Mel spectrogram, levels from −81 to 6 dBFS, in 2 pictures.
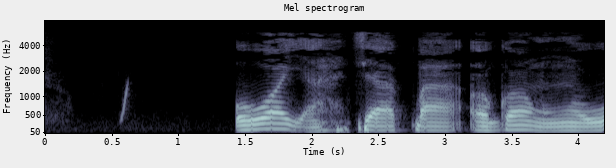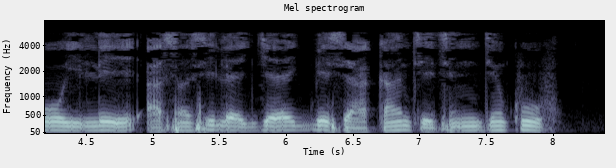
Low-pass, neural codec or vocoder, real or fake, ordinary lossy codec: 7.2 kHz; vocoder, 44.1 kHz, 128 mel bands every 256 samples, BigVGAN v2; fake; MP3, 24 kbps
